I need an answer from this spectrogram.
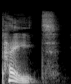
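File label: "pate", British English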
